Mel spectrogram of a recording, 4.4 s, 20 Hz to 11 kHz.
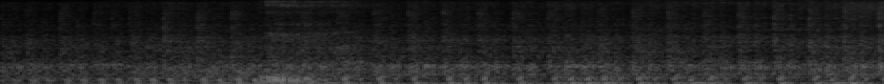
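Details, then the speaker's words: Kawasaki KLT185 three-wheeler pulled from a snowbank, long-sitting, after carburetor cleaning: small single-cylinder putters at a steady idle with an even beat and light clatter, barely drawing fuel; normal idle. "let her sit here and idle for a little bit that's just fantastic you even see my fuel line barely even sucking it down no way"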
